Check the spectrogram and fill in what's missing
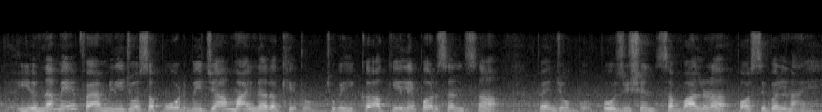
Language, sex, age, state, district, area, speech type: Sindhi, female, 45-60, Maharashtra, Mumbai Suburban, urban, spontaneous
